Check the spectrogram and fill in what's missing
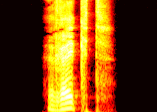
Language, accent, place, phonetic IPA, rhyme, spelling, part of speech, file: German, Germany, Berlin, [ʁɛkt], -ɛkt, reckt, verb, De-reckt.ogg
- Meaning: inflection of recken: 1. third-person singular present 2. second-person plural present 3. plural imperative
